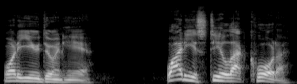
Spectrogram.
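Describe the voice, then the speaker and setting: A man voicing a rough but kind bar owner who talks in a brash, streetwise way in a storybook reading. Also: fairly high pitch, very animated, normal speed, pitched above the performer's own voice.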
